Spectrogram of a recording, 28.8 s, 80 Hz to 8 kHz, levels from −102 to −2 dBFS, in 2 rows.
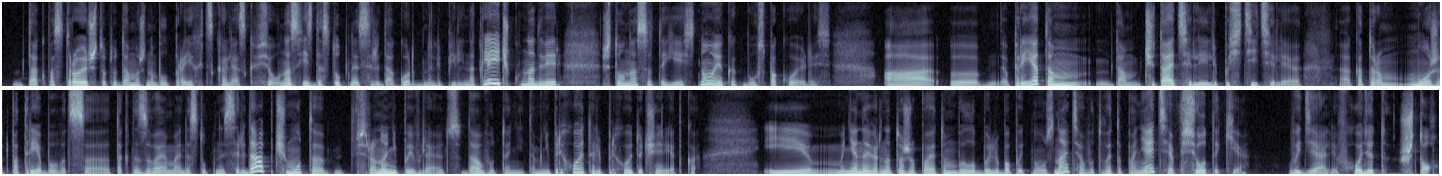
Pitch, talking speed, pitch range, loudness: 185 Hz, 165 wpm, 170-215 Hz, -32 LUFS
